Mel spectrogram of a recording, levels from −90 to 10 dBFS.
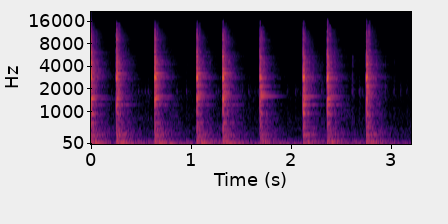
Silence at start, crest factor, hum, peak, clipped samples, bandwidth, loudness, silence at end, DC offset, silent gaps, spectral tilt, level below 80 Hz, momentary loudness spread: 0 s; 30 dB; none; -6 dBFS; under 0.1%; 16.5 kHz; -32 LUFS; 0.3 s; under 0.1%; none; -0.5 dB/octave; -52 dBFS; 7 LU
